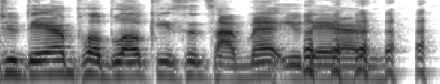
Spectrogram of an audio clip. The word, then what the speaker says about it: Poblocki: Yeah, you pronounced. said you were going to, but... Yeah, pretty much. Poblocki. Yeah, Dan Poblocki.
